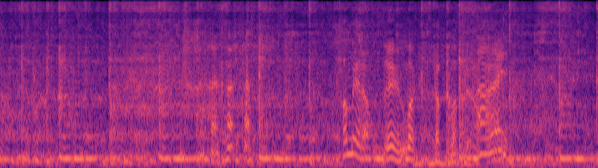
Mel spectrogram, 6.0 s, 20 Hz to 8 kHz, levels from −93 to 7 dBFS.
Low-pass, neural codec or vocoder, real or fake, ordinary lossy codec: none; codec, 16 kHz, 4 kbps, FunCodec, trained on LibriTTS, 50 frames a second; fake; none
